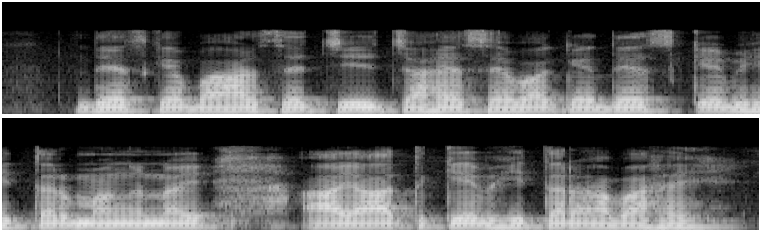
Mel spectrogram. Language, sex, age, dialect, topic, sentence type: Magahi, male, 56-60, Western, banking, statement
